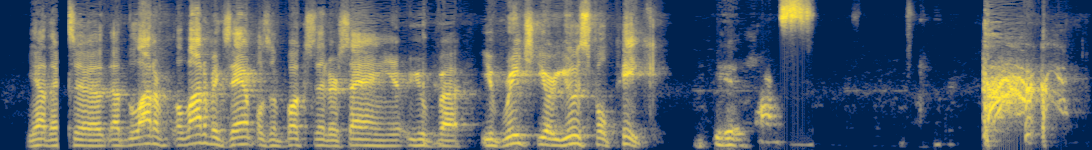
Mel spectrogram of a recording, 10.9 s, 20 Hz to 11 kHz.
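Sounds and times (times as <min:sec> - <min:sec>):
speech: 0:00.3 - 0:08.2, 0:09.8 - 0:10.4
harsh raspy allergy cough: 0:09.8 - 0:10.9.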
